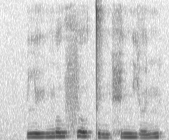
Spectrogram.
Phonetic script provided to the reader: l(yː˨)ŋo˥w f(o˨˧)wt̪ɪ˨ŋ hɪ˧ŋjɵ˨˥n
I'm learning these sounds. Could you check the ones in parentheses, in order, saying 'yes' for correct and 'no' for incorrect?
no, no

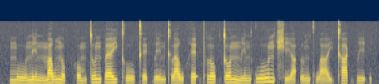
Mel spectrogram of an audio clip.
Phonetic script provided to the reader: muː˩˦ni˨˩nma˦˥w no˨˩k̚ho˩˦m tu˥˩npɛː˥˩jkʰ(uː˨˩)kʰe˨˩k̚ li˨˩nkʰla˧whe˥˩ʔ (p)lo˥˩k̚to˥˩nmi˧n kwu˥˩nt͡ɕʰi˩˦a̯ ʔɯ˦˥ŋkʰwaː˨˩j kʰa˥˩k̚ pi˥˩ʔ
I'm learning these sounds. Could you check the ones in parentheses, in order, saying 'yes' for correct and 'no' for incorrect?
yes, no

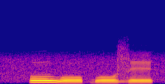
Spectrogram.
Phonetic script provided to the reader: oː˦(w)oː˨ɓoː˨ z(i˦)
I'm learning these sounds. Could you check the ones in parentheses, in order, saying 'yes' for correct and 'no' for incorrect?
yes, no

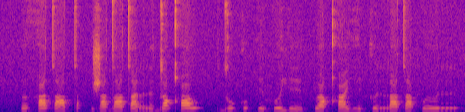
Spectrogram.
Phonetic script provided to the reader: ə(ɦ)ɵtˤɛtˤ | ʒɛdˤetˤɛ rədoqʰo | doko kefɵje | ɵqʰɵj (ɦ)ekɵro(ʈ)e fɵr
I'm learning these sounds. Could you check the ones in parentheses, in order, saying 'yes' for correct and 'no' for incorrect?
no, yes, no

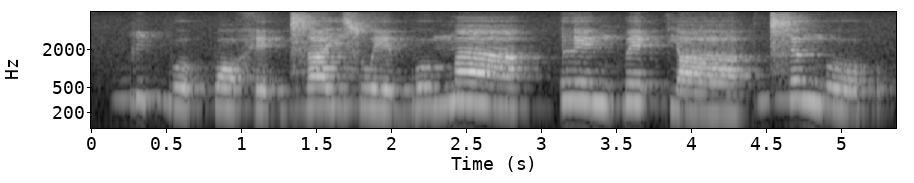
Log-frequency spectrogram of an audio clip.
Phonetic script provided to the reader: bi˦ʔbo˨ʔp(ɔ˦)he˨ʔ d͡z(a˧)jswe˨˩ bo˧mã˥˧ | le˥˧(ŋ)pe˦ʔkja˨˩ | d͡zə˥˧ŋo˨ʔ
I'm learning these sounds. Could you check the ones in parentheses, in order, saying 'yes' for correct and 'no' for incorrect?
no, yes, yes

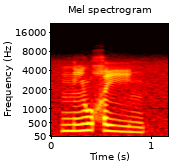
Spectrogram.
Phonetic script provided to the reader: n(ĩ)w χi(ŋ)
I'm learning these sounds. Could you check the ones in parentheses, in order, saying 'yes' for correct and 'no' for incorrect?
yes, yes

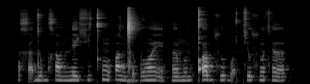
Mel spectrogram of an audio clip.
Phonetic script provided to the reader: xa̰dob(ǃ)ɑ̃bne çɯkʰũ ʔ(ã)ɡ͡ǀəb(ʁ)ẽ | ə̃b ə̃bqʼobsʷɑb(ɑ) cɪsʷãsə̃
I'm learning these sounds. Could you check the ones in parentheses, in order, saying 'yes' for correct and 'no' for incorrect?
no, no, no, no

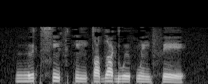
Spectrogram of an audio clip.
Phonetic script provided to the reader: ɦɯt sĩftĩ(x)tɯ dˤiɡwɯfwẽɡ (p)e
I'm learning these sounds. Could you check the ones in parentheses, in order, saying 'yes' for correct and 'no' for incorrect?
no, no

